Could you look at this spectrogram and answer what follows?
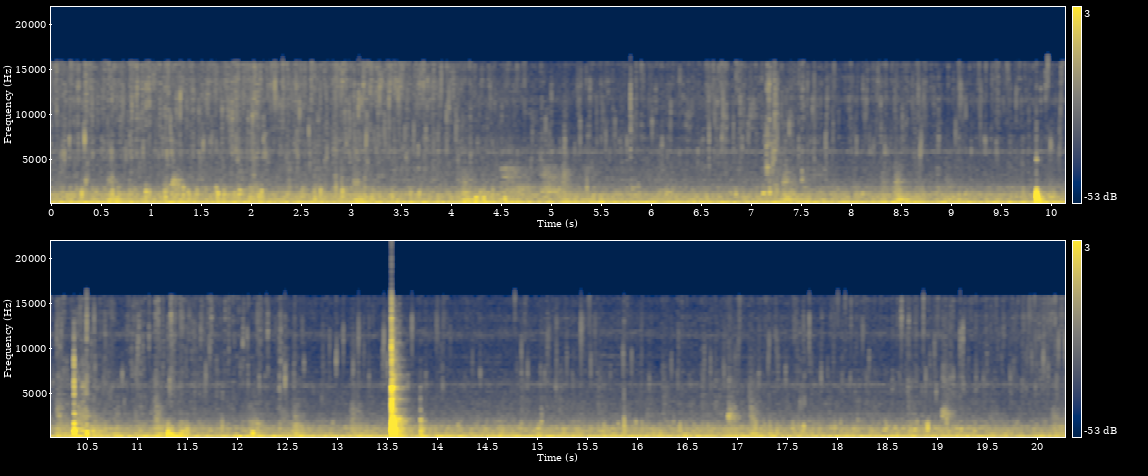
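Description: A pot of fish soup in sour chilli broth bubbling at a steady simmer in a wok. A few sharp clicks come about ten seconds in, and a louder single click a little later.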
